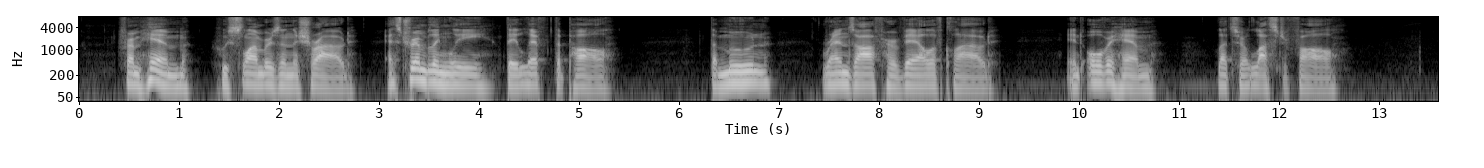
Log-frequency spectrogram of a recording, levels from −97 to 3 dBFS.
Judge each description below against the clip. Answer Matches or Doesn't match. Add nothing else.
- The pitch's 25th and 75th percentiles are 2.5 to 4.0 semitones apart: Matches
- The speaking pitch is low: Matches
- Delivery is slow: Matches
